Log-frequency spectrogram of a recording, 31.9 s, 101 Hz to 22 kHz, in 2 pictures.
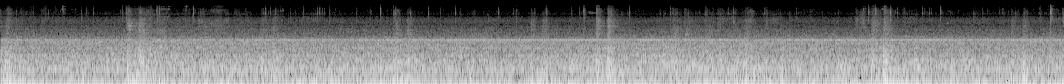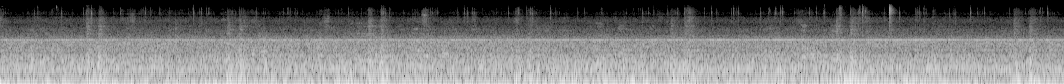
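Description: Steady running noise of a 117 series electric train, heard from the front of the train: wheels on rail with scattered light clicks and a faint steady high tone.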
